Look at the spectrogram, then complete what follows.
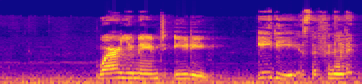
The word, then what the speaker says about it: EDI: a specific inquiry why are you named Edie Edie is the phonetic pronunciation of EB I that is an acronym for intense defense intelligence how are you getting along with Joker mr.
